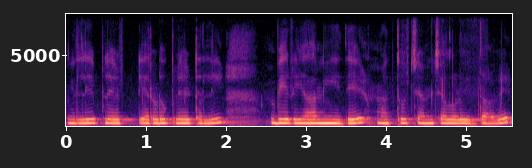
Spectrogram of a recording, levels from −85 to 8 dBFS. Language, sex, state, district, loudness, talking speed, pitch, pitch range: Kannada, female, Karnataka, Bidar, -12 LUFS, 105 wpm, 250 Hz, 245-260 Hz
